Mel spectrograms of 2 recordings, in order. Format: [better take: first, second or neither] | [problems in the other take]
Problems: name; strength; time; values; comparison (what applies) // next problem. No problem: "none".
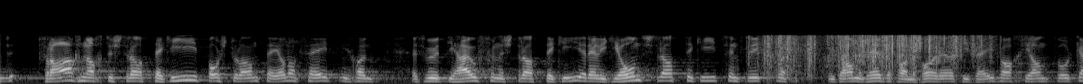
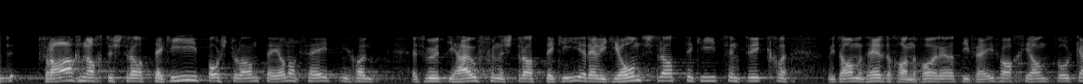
second | background sound (Crumpling, crinkling); 6 dB below the speech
